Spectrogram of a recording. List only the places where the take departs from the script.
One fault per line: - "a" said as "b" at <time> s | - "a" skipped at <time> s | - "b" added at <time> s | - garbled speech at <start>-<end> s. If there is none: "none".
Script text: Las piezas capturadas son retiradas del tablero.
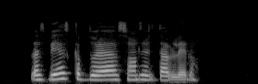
- "retiradas" skipped at 1.4 s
